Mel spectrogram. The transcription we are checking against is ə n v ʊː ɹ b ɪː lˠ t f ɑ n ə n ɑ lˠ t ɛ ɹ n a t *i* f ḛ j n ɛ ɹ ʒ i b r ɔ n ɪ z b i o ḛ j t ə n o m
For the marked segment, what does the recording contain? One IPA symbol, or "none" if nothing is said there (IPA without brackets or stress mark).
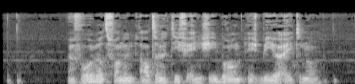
i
